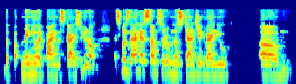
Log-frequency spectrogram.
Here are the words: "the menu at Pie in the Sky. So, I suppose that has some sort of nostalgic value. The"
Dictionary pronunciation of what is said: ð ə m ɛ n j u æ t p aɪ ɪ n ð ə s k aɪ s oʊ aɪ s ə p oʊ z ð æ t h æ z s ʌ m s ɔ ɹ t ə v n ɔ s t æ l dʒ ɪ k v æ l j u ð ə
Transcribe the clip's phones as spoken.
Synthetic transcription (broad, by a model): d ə m ɛ n j u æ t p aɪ ɪ n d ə s k aɪ s oʊ aɪ s ə p oʊ z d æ t h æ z s ʌ m s ɔ ɹ t ə v n ɔ s t æ l dʒ ɪ k v æ l j u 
